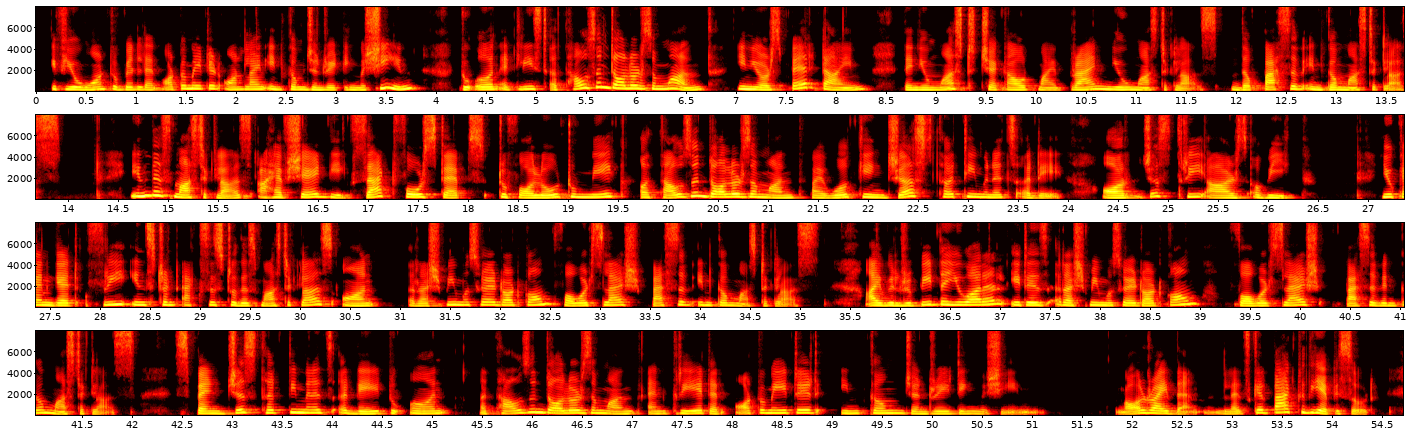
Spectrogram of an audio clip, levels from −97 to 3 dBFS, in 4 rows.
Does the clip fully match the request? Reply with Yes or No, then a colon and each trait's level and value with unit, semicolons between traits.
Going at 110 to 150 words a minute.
Yes: slow, 135 wpm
